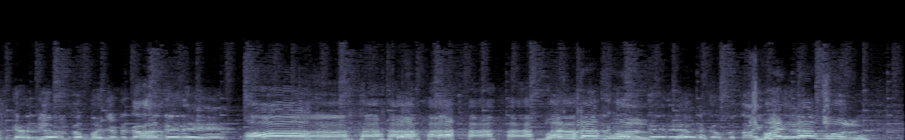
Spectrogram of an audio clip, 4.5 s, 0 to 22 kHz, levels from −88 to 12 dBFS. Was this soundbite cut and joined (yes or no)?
no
